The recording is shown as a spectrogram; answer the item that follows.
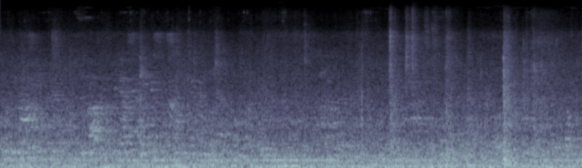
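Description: Baggage hall ambience: a steady low hum with faint voices of other travellers, and a few sharp clicks near the end.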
